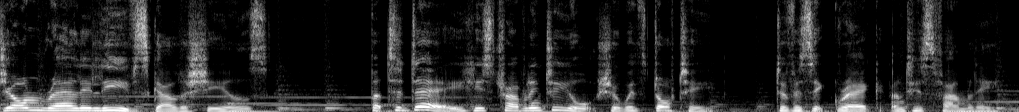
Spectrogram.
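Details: Adult narrator; normal speech.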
